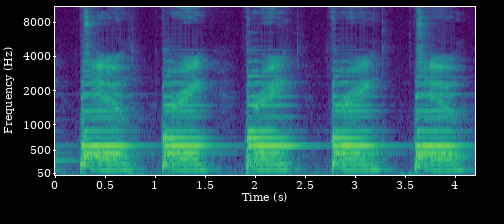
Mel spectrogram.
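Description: Digital piano playing a D major triad as block chords, stepping through its inversions: five chords struck about 0.85 s apart, each fading before the next.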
